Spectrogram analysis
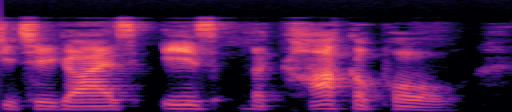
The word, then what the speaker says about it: kakapo: to, guys, is the kakapo. It's hard. That one's I've got to say it properly. If my Australian accent came out to be kakapo, but is the kakapo.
